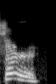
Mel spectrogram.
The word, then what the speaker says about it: Sur: it's pronounced it's spelled sur, but it's pronounced sir, right?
